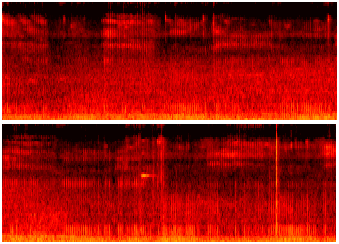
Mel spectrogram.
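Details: Female house cat purring during petting, an even, low throaty rumble sustained for the whole stretch, with soft rubbing of fur and an occasional small click.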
